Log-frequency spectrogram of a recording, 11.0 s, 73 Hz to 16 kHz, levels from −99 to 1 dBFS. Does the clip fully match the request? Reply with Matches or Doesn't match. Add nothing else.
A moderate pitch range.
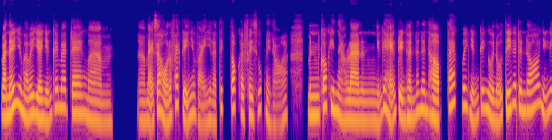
Doesn't match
